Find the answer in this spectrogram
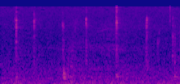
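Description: Near silence broken by faint, irregular light clicks, about six to eight over the span, from a small hand roller being worked back and forth over pizza dough on a stone.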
